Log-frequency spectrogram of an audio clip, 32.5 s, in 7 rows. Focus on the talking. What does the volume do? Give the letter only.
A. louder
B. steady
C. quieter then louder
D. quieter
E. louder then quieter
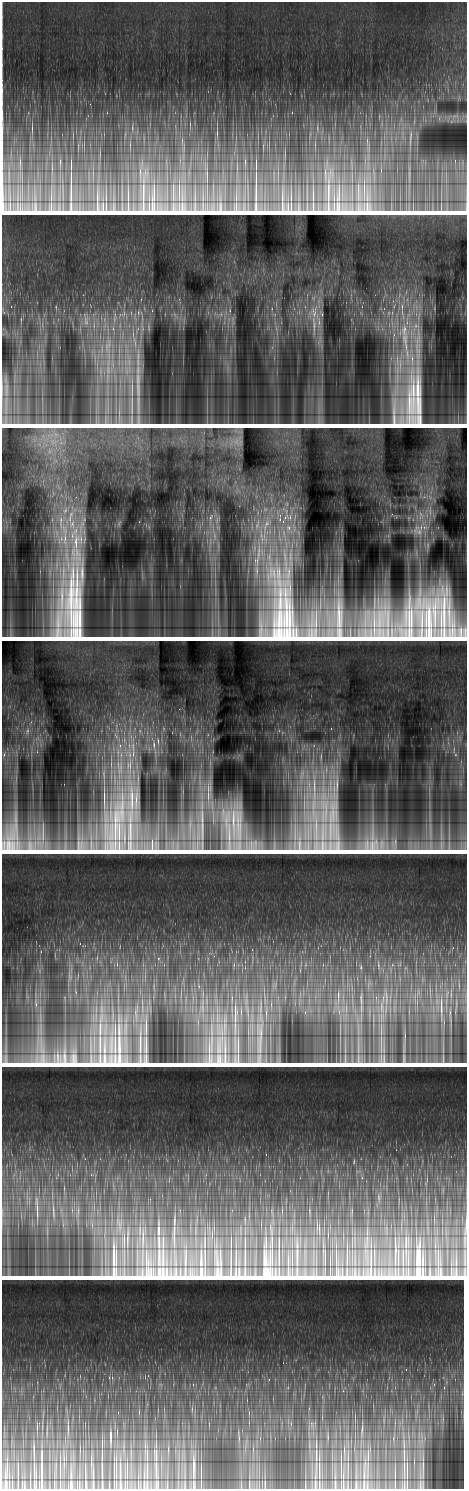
B.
